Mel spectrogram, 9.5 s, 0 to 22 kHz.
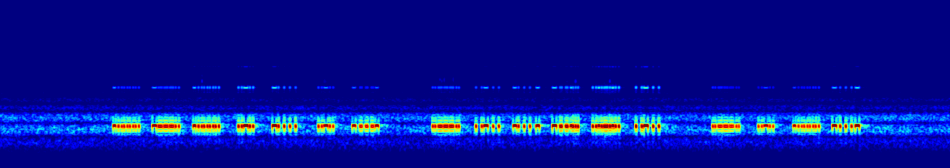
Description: Hellschreiber (Feld-Hell, 122.5 baud), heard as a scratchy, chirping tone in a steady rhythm, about 1000 Hz. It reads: CECILIA STURZT SICH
